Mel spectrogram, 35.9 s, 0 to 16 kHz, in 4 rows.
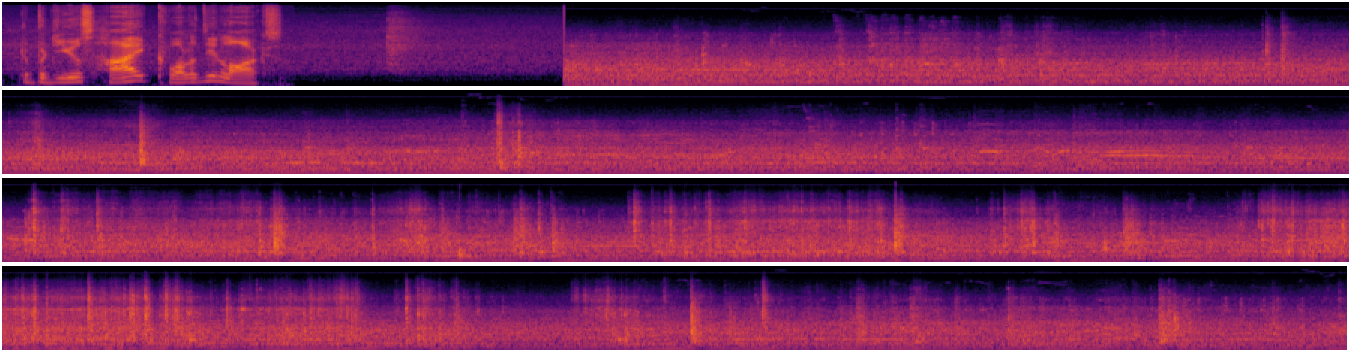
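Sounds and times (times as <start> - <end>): diesel engine running: 3.7 - 35.9.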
